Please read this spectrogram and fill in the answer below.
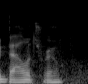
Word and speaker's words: Balatro: Everyone's pronouncing it wrong. It's actually Balatro.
